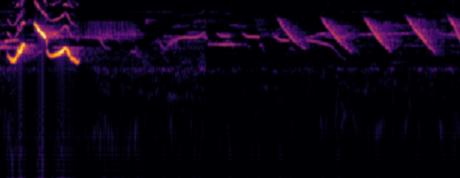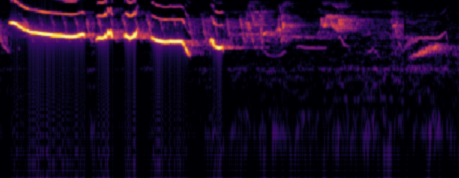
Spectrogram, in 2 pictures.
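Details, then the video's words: Caged Oriental magpie-robin (kacer) singing quickly after prompting: twisting whistled notes, a run of descending buzzy sweeps, then a loud bright whistled phrase with quick inflections, fading into softer warbling. "sekali pancing Kacer macet bunyi cepat gacor"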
